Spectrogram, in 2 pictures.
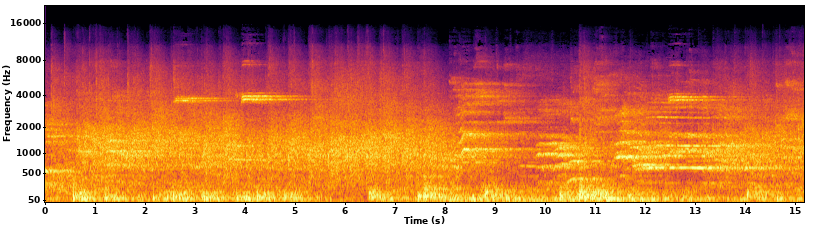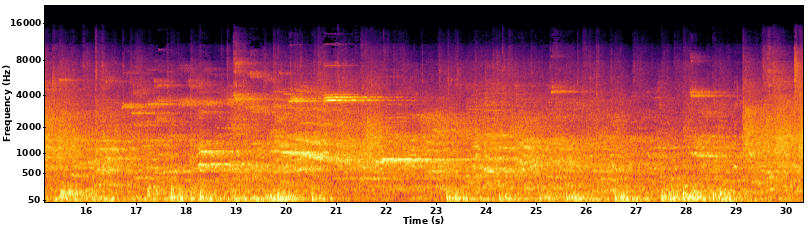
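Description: Indoor volleyball play in a large, echoing sports hall: thuds of the ball and players' feet, with players' voices calling out, loudest around the middle, and a few short high squeaks.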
